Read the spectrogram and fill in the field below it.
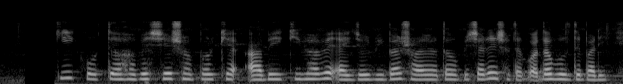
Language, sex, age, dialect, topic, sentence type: Bengali, female, 18-24, Rajbangshi, banking, question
